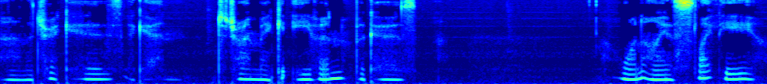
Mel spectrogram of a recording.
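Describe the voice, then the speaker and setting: A woman speaks in a very breathy, soft whisper with a dark, mellow tone. She keeps it gentle and unhurried, staying within a narrow, even range as she chats casually in ASMR style. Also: fairly low pitch, no room sound. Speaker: ASMR video creator. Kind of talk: whispered ASMR, casual makeup chat voice-over.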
